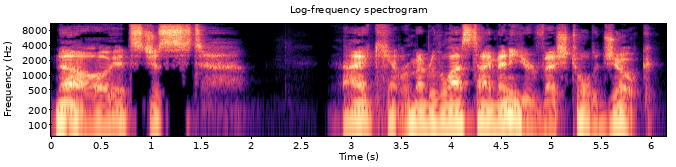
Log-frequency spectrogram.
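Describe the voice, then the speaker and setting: A man's voice: fairly low pitch, steady tone, slow, sharp tone, slightly rough, full character voice. A man voicing a wry, wary human cop in an audiobook, informal and questioning. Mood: surprised. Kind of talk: audiobook character acting.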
